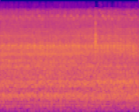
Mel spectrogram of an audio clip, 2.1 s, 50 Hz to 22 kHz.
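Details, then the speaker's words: Honda City engine running with AC on after radiator fan motor repair: strong, even rush of air over quiet idle, no rubbing or ticking; both electric cooling fans working properly again and AC cold. "นี่นะครับทำงานแรงดังปกตินะก็กลับมาเย็นเหมือนเดิมแล้วนะครับทำงานทั้ง2ตัวนะ"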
